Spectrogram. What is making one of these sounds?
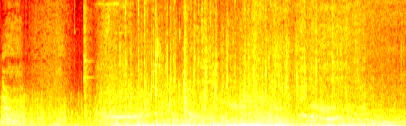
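Magic spell effects whoosh and burst during a fight.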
